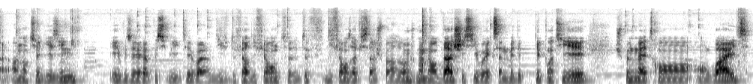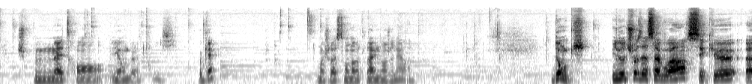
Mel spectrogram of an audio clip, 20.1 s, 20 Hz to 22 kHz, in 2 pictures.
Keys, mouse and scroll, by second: 0.2-0.8 scroll up 2, 1.2-2.1 scroll down 2, 2.1 click, 2.6 click, 2.9 click, 4.0-6.5 drag, 6.5-8.6 middle drag, 8.6-10.4 drag, 10.1 scroll down 1, 10.4-11.5 middle drag, 10.7-11.5 scroll up 1, 11.5-12.9 drag, 12.7 scroll down 1, 12.9-14.1 middle drag, 14.1-18.0 drag, 17.6 n, 18.0-20.0 middle drag, 18.5 Tab.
